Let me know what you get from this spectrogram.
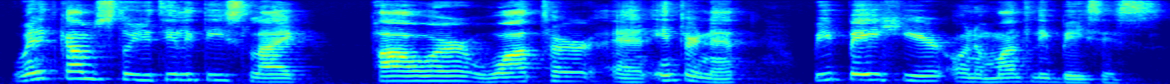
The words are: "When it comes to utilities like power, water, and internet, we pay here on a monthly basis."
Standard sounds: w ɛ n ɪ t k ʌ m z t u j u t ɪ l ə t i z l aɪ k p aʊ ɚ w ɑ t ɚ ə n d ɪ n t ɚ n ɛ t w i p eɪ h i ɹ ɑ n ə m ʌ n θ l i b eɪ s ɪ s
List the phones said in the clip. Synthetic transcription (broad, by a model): w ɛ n ɪ t k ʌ m s t u j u t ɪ l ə t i s l aɪ k p aʊ ɚ w ɑ t ɚ ə n d ɪ n t ɚ n ɛ t w i p eɪ h i ɹ ɑ n ə m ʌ n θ l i b eɪ s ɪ s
